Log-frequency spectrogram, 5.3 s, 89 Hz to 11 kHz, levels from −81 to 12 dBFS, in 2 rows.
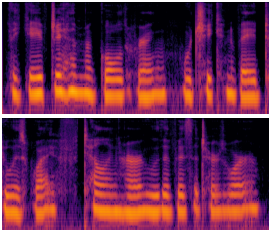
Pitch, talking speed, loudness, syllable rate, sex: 210 Hz, 215 wpm, -18 LUFS, 4.9 syllables/s, female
